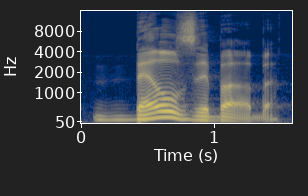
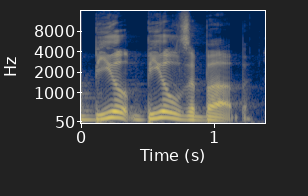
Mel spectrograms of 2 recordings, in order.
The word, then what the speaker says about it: Beelzebub: it does look like one of the correct pronunciations is Beelzebub, or Beelzebub, which makes more sense.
